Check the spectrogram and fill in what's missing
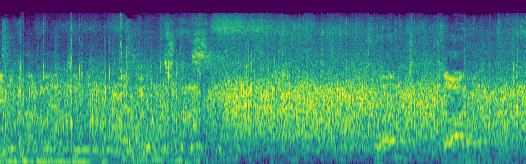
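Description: A hall audience applauds a guest at a film event, thick sustained clapping filling the room while someone speaks over it through a microphone.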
